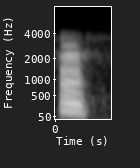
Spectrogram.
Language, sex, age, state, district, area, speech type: Tamil, male, 60+, Tamil Nadu, Coimbatore, rural, conversation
